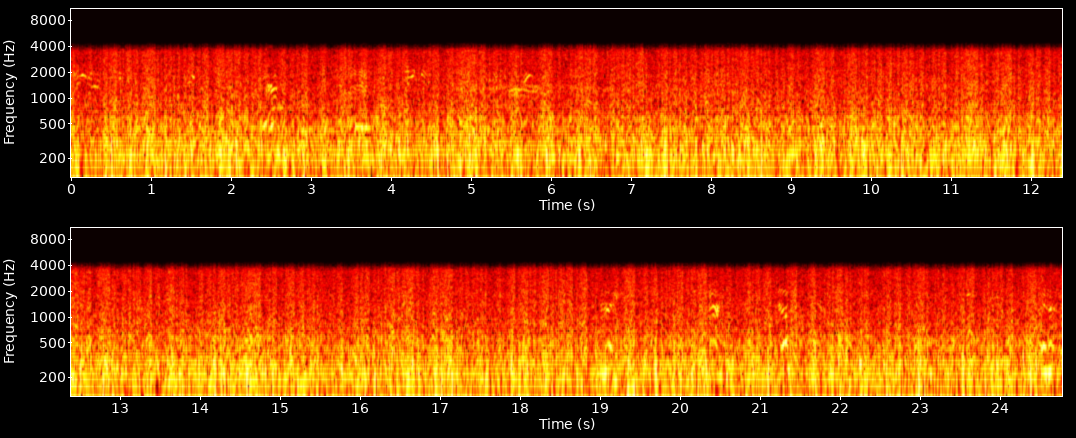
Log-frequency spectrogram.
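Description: Wind rushes steadily across the microphone.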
